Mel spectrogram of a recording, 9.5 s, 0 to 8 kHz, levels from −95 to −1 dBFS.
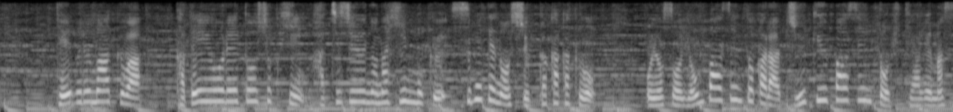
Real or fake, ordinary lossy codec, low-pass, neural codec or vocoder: fake; none; 7.2 kHz; codec, 44.1 kHz, 7.8 kbps, DAC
